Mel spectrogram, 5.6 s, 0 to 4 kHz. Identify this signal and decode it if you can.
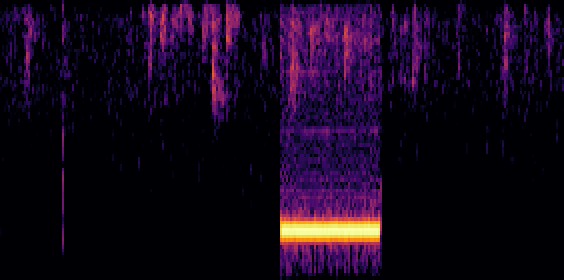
Ringback tone (Europe, 425 Hz).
